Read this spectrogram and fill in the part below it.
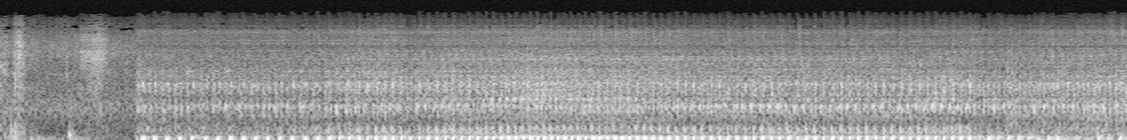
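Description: An all-terrain vehicle engine chugs steadily as it drives along.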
